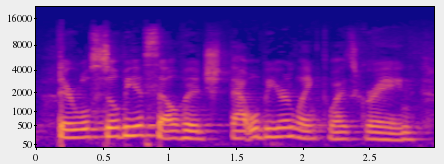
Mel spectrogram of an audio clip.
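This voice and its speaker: Lively intonation at a fairly quick pace over noticeable background noise. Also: woman. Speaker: sewing teacher. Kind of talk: tutorial talk to camera.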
